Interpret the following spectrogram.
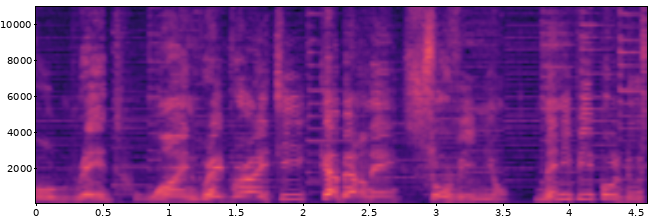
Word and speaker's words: cabernet sauvignon: red wine grape variety cabernet sauvignon many people do say savignon it's better to say cabernet sauvignon a u in french sounds like the letter o so do say cabernet sauvignon then comes chardonnay i'm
